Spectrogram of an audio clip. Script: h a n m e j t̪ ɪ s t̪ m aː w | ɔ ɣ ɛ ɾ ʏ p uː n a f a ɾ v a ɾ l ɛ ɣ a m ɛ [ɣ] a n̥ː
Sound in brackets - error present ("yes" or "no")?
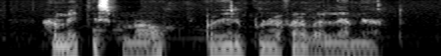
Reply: yes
